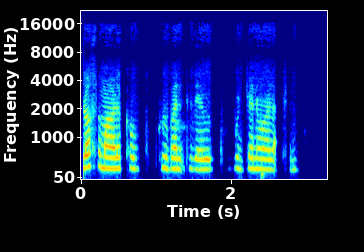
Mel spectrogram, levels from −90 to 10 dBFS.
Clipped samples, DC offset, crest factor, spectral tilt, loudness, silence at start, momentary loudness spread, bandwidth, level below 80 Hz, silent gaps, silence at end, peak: under 0.1%; under 0.1%; 20 dB; -7 dB/octave; -25 LUFS; 0 s; 14 LU; 16.5 kHz; -66 dBFS; none; 0.4 s; -4 dBFS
